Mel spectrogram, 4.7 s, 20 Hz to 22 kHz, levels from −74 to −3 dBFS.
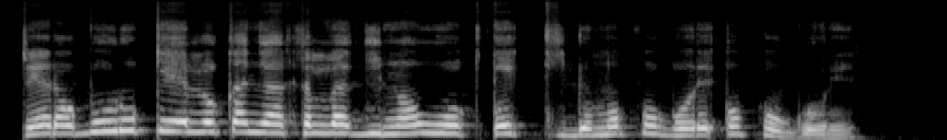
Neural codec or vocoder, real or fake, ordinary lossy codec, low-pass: codec, 44.1 kHz, 2.6 kbps, SNAC; fake; none; none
